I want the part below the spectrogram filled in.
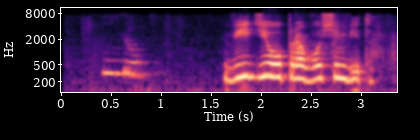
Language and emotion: Russian, neutral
